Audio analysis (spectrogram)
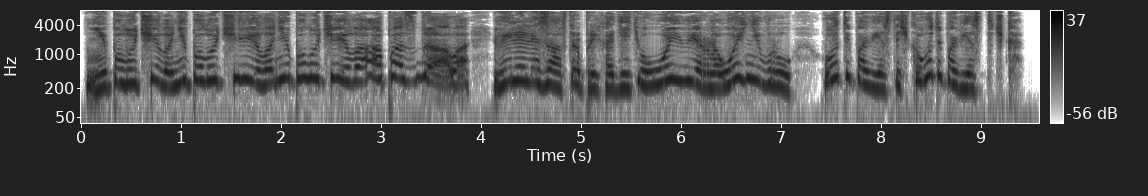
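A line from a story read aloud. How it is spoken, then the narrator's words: Woman pleading. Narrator (Russian): Тут взмолилась баба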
